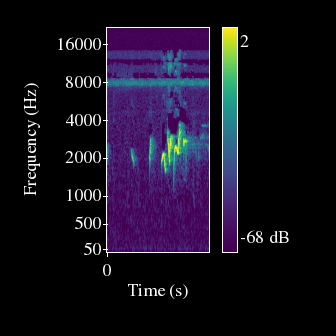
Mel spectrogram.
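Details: Mountain red-whiskered bulbul at a fighting trap: two quick chirps, then a rich rising and falling warbled phrase, with a thin constant high tone in the background.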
